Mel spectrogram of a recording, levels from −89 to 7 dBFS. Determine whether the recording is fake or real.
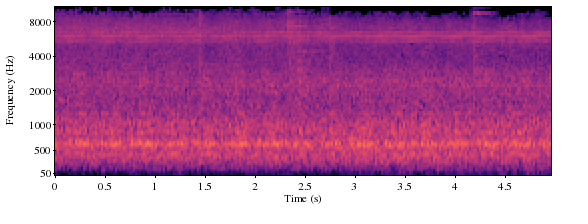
real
